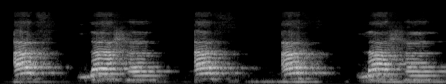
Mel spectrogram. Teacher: আপ না, আফ, বাতাস চালু থাকবে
